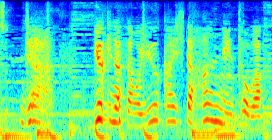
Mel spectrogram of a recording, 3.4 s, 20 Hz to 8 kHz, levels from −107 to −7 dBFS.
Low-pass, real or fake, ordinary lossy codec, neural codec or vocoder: none; real; none; none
